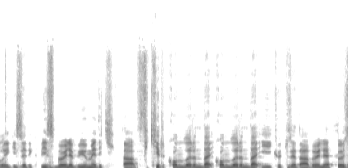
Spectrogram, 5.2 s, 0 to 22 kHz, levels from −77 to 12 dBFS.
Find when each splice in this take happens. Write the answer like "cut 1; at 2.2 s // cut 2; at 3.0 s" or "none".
cut 1; at 2.1 s // cut 2; at 3.2 s // cut 3; at 4.3 s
